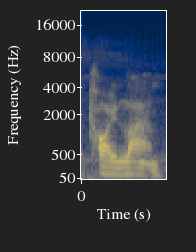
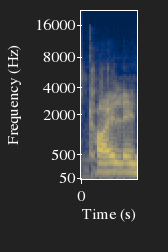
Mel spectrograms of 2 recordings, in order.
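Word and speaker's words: Kylin: I'm using the code everyone tells me it's the kai-lan but it's spelled k yl ym and me being English us : but anyway it's Kyle in or Kyle and I think it's band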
